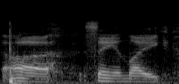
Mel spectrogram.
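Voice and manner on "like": usual speaking voice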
